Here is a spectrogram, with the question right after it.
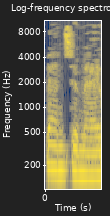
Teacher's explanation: But he again replied Benzema with the accent on the last syllable.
